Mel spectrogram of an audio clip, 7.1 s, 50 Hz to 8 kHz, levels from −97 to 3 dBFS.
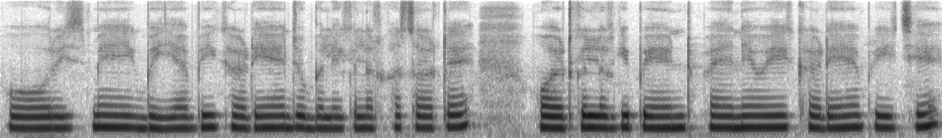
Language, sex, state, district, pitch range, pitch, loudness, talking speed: Hindi, female, Rajasthan, Jaipur, 200-215 Hz, 210 Hz, -15 LUFS, 195 wpm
